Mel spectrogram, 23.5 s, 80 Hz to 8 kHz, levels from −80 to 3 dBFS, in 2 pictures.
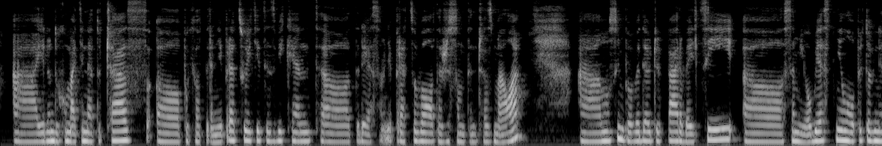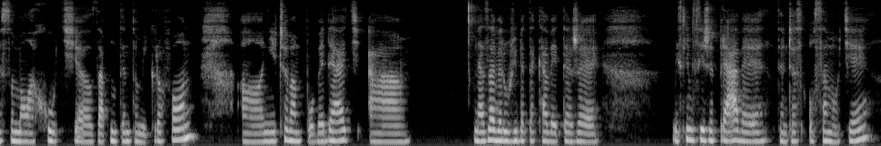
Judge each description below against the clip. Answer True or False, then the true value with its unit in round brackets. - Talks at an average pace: True (140 wpm)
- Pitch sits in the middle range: True (180 Hz)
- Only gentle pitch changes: True (2.3 semitones)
